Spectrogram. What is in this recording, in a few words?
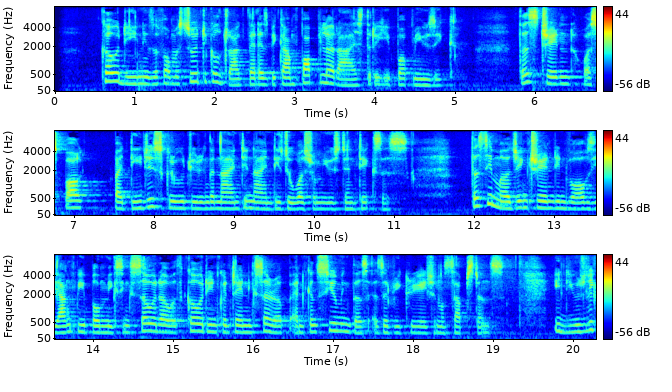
voice over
